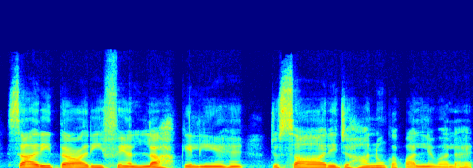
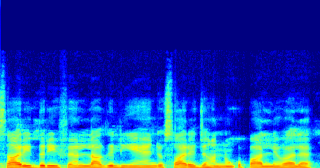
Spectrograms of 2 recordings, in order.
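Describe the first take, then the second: First: It is read forcefully, with strong feeling. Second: It is read flatly, without force or feeling. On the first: The speaker calls it right. "मज़बूत लहजे में बोले, एक feeling के साथ" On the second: The speaker calls it wrong. "तो वो उर्दू ही गलत बोल रहा है ना"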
